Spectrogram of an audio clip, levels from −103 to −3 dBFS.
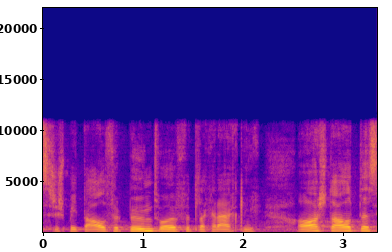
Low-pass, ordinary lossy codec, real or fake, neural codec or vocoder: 10.8 kHz; none; fake; vocoder, 24 kHz, 100 mel bands, Vocos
